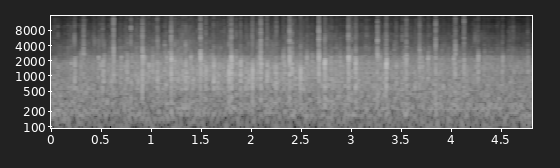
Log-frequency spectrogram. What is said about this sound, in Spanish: Recibamos a nuestro distinguido panel con un fuerte aplauso.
